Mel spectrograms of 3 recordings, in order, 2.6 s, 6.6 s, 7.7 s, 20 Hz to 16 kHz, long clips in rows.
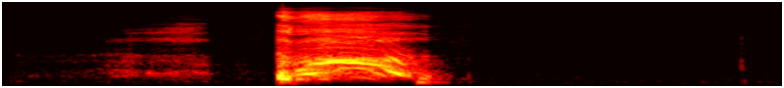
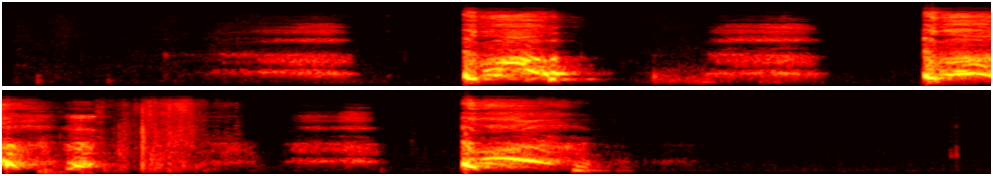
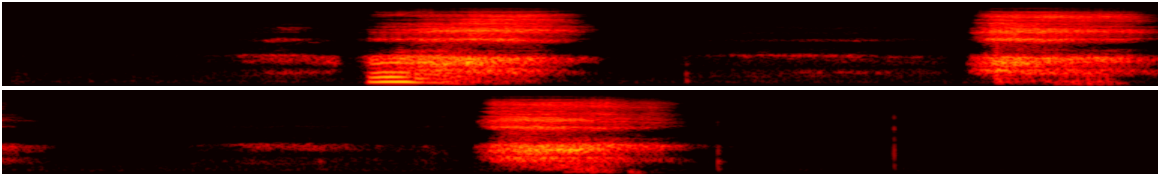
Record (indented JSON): {
  "cough_length": "2.6 s",
  "cough_amplitude": 31273,
  "cough_signal_mean_std_ratio": 0.34,
  "three_cough_length": "6.6 s",
  "three_cough_amplitude": 32768,
  "three_cough_signal_mean_std_ratio": 0.35,
  "exhalation_length": "7.7 s",
  "exhalation_amplitude": 6463,
  "exhalation_signal_mean_std_ratio": 0.4,
  "survey_phase": "beta (2021-08-13 to 2022-03-07)",
  "age": "65+",
  "gender": "Female",
  "wearing_mask": "No",
  "symptom_headache": true,
  "smoker_status": "Never smoked",
  "respiratory_condition_asthma": false,
  "respiratory_condition_other": false,
  "recruitment_source": "REACT",
  "submission_delay": "1 day",
  "covid_test_result": "Negative",
  "covid_test_method": "RT-qPCR"
}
